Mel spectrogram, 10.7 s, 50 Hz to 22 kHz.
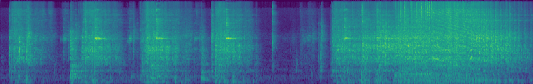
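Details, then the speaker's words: Honda 5HP overhead-cam engine for a yard go-kart, first start after fueling, choke used: coughs and catches in short bursts, dies twice, then surges into a ragged run; fuel pump bad and spraying fuel while running. "The fuel pump's bad. Oh, it's leaking everywhere. Dude, when it's running, it's just spraying fuel right out of the pump."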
